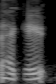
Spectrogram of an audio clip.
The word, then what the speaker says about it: Hecate: I work with Hecate, Hecate. A lot of people pronounce it many different ways. I pronounce it Hecate.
